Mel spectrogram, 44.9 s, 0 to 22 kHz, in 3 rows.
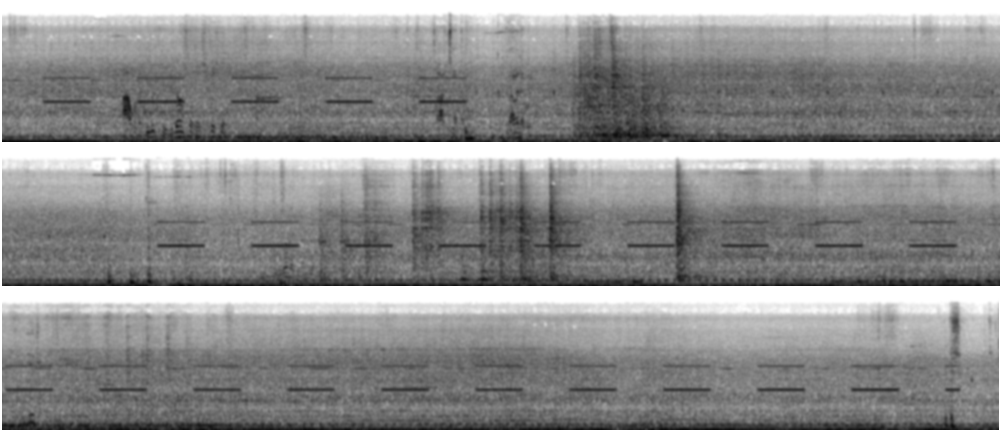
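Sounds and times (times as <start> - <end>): reversing alarm beeping: 0.0 - 4.3, 4.9 - 5.6, 6.3 - 7.1, 16.7 - 20.9, 21.5 - 23.8, 24.4 - 28.0, 28.6 - 29.4, 30.0 - 33.6, 34.2 - 36.4, 37.0 - 37.8, 38.5 - 39.3, 39.9 - 42.1, 42.7 - 43.5, 44.1 - 44.4
truck diesel engine running: 0.0 - 44.9.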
